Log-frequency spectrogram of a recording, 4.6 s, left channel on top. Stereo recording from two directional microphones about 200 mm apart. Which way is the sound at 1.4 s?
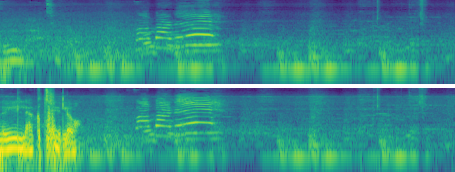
35° left (ahead or behind).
